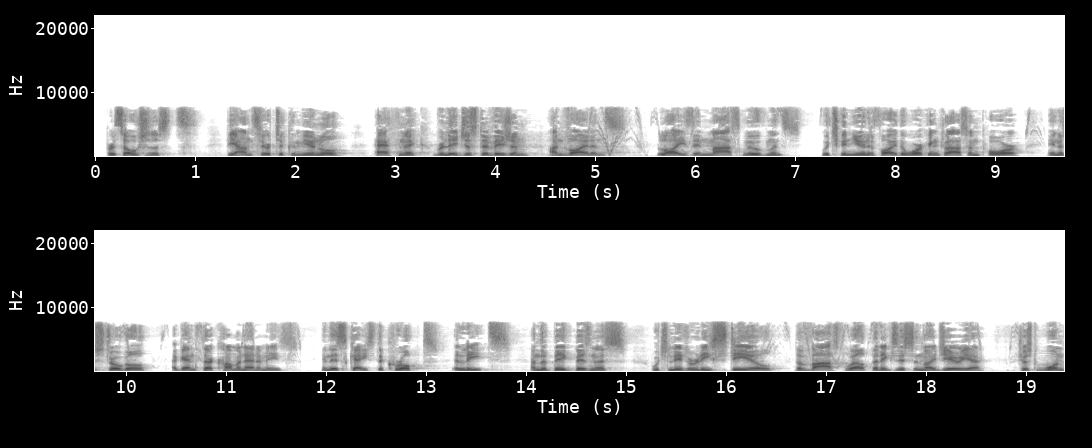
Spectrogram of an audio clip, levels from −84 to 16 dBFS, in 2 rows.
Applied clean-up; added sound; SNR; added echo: neural mask model DeepFilterNet 3.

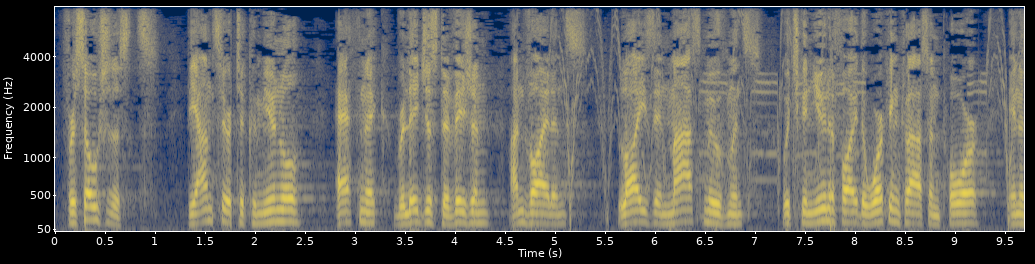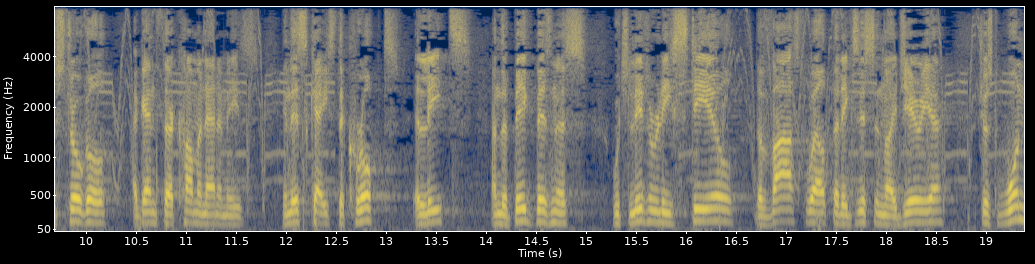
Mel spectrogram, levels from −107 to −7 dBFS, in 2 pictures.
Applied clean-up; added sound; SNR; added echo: none; Scratching (performance technique); 18 dB; none.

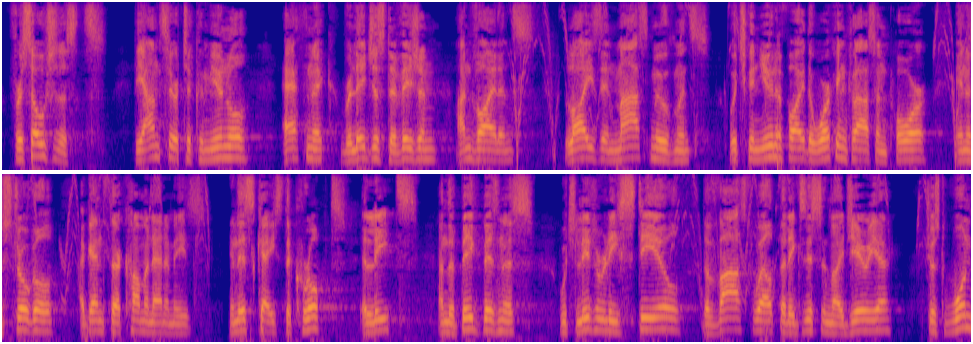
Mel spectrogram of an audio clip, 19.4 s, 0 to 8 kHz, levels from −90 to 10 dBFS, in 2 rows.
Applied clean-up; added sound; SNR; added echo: neural mask model Resemble Enhance denoiser.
